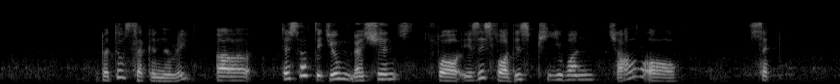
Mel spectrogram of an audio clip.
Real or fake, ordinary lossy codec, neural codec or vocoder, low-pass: fake; Opus, 24 kbps; codec, 24 kHz, 3 kbps, HILCodec; 7.2 kHz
